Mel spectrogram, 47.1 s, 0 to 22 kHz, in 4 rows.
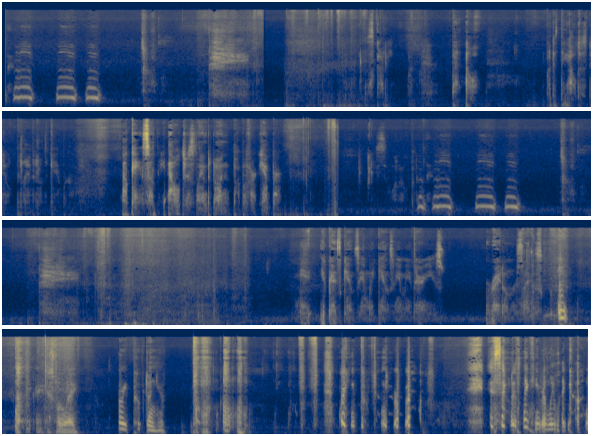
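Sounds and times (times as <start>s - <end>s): owl hooting: 0.1s - 2.0s, 20.1s - 22.2s, 34.3s - 35.0s
hushed whispering: 2.8s - 3.2s, 7.2s - 8.3s, 23.0s - 23.3s, 29.4s - 32.4s, 33.2s - 35.0s.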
